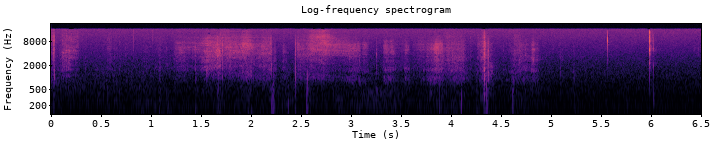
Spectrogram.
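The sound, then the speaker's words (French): Quiet, irregular clicking of keys on a computer keyboard, with soft taps scattered among a few sharper keystrokes over a low background hiss, no voices. “Il était en train de taper à l'ordinateur lorsqu'il a aperçu un cheveu sur le clavier.”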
